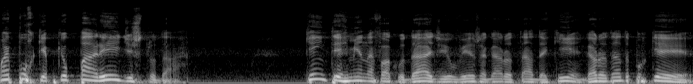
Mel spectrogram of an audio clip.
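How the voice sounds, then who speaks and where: This man's voice is fairly high in pitch, dark and mellow in tone, and somewhat breathy. He moves at a moderate pace with very wide pitch swings. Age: 70s. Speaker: church elder. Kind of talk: church announcement. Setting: church.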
